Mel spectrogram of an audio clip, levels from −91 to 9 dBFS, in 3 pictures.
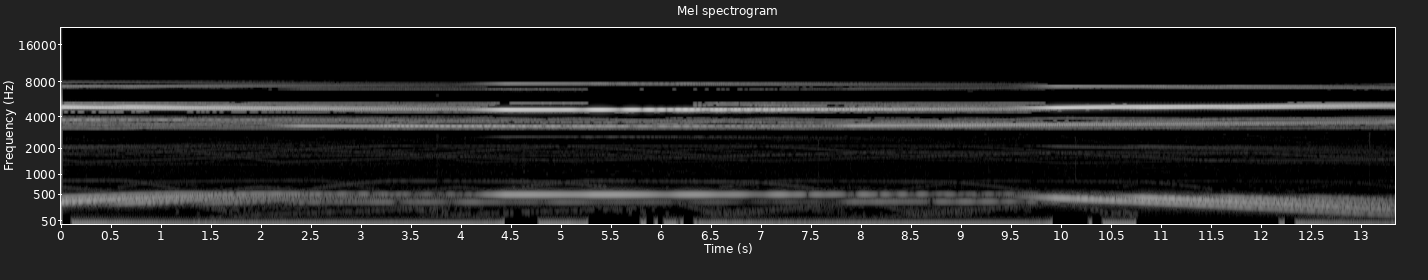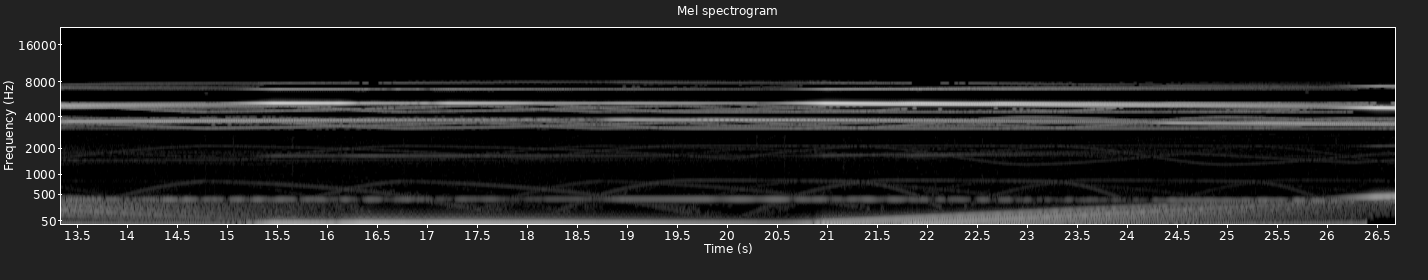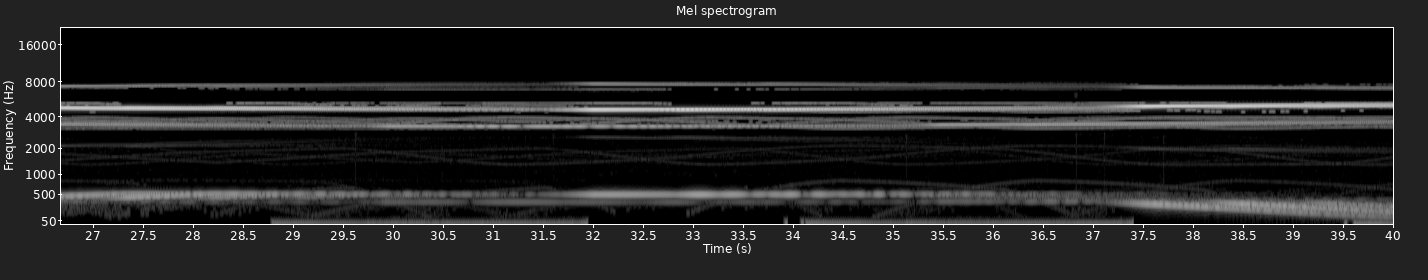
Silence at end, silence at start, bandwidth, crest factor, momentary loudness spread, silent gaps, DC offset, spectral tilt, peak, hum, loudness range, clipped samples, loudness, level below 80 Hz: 0 s; 0 s; 8.2 kHz; 12 dB; 20 LU; none; under 0.1%; -0.5 dB/octave; -4 dBFS; none; 10 LU; under 0.1%; -12 LUFS; -54 dBFS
